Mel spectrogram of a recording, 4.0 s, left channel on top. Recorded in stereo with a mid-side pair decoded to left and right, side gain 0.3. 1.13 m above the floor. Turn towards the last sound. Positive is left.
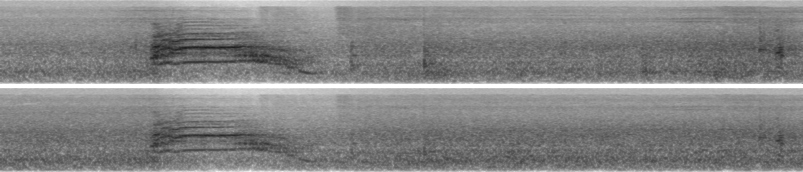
turn(degrees=55)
